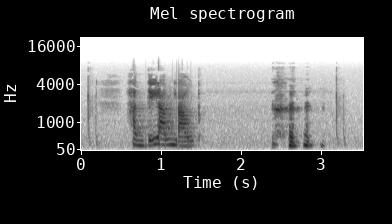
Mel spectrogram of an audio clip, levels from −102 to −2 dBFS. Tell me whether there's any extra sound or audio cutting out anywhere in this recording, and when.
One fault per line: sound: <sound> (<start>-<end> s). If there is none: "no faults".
sound: laugh (2.4-3.1 s)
